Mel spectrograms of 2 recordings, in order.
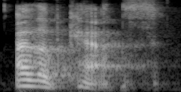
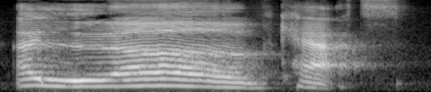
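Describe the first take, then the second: First: "I" leaned on, falling off through "love cats"; stress on I. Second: "love" stretched very slow and much louder; stress on LOVE. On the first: Demonstrating emphasis to bloggers, stress on "I". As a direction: lean into the word "I" and let it drop. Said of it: "If I say something like". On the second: Showing bloggers how emphasis shifts meaning, big stress on "love". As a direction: draw out and punch the word "love". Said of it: "that's a lot different than saying". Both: Shown as a demonstration.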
